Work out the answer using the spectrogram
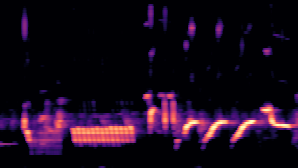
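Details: Canary song to stimulate other canaries: a harsh buzzy burst, then a fast even trill of bright pulses, followed by rising and falling looped whistles at high pitch, with faint low background hum.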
